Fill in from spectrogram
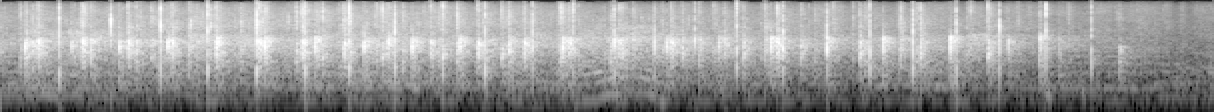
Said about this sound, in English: Moms, stand up. Ladies, stand up in the church. All the ladies of the church, stand up, please. Let's give these folks a hand of applause.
